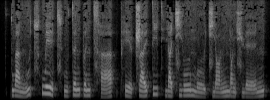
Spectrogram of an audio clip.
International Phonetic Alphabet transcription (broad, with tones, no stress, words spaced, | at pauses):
t̪wa˨˩nu˥ t͡sʰwe˥˩ɪ̯ t͡sʰu˧˥t̪ə˥npə˥nt͡sʰä˧˥ | pʰe˨˩ɪ̯ʈ͡ʂa˧˥ɪ̯ t̪i˥t̪ʰjä˨ t͡ɕjo˥ʊ̯mo˨˩ʊ̯t͡ɕjɑ˧˥ŋn̪jɑ˧ŋ ɕɥɛ˧˥n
